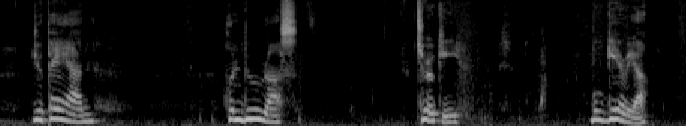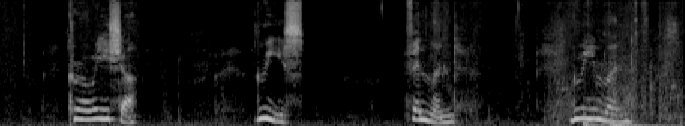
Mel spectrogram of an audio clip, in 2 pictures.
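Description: A young boy says short words out loud, one at a time with pauses between them.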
